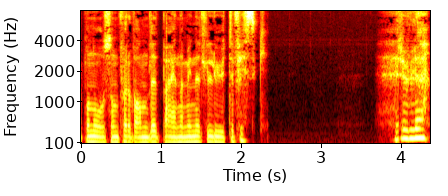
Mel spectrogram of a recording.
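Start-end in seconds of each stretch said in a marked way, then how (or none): 4.0-4.3 alarmed call. A narrator's reading. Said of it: "sa jeg".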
